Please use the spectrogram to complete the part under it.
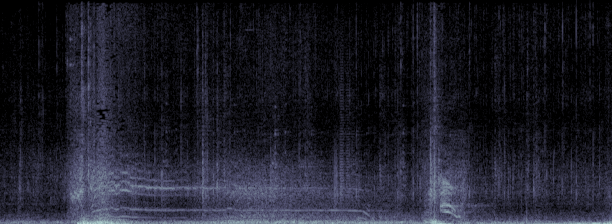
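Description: A fire crackles in a burning barrel.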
